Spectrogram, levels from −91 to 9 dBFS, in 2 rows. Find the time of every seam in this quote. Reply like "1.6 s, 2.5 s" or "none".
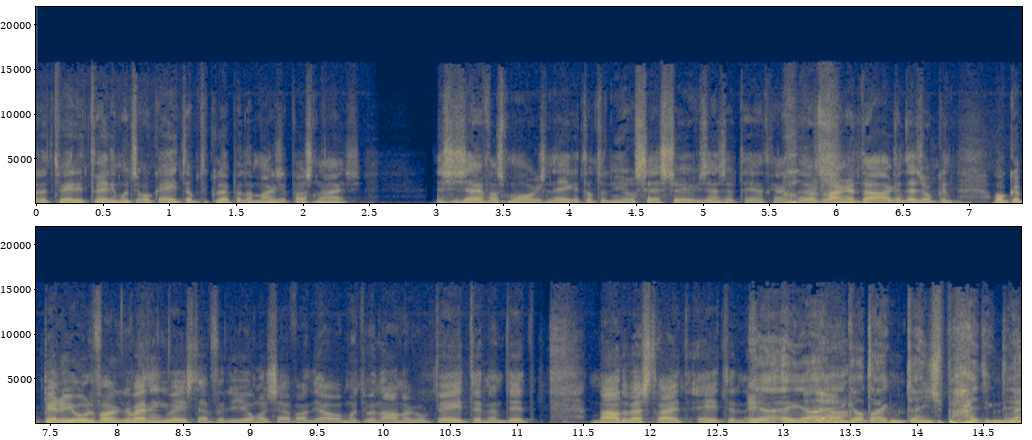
12.7 s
